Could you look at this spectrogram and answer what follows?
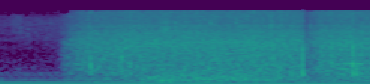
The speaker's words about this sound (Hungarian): Szó szerint szakad az eső Pekingben. Annyi esik, hogy a még el nem árasztott utakon is bokáig érő vízben gázolnak az emberek az araszoló autók között.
